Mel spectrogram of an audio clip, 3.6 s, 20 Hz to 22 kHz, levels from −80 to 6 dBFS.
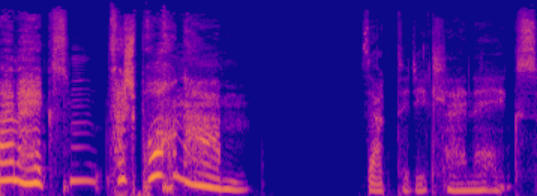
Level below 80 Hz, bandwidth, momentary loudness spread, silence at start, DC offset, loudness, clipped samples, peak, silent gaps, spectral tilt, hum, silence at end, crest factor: -54 dBFS; over 20 kHz; 15 LU; 0 s; under 0.1%; -24 LUFS; under 0.1%; -8 dBFS; 2.14-2.19 s; -3.5 dB/octave; none; 0 s; 18 dB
